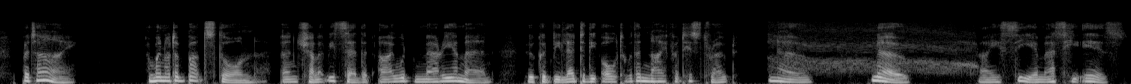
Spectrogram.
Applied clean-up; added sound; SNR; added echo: none; Sawing; 20 dB; none.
